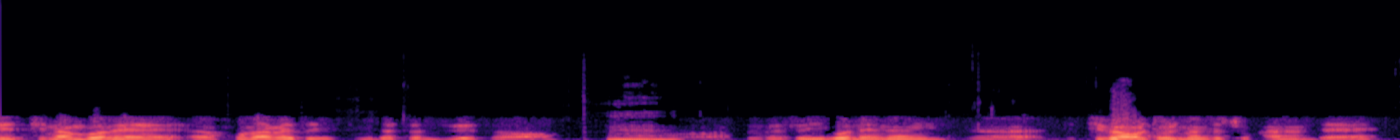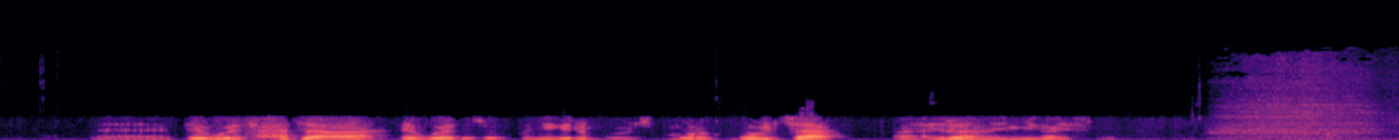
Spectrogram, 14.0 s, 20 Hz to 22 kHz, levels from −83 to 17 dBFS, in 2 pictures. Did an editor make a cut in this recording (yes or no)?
no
